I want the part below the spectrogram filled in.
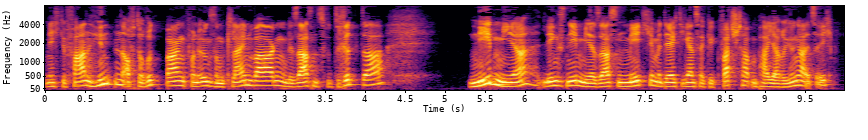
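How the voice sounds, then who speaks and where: A man in his thirties, a rapper, telling a story and chatting casually into a phone held close at arm's length in a small room, with lively, animated pitch swings. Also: a little fast. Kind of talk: casual selfie vlog storytelling.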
